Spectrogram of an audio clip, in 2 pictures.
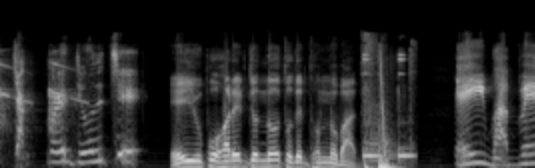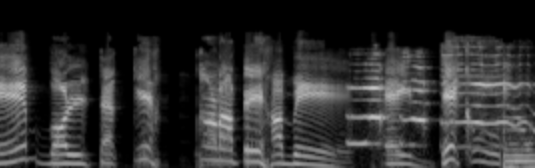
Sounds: speech, inside a small room

